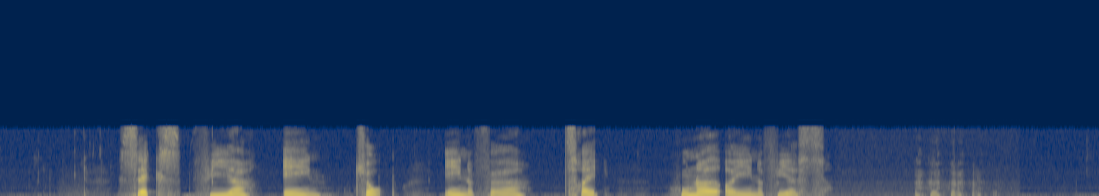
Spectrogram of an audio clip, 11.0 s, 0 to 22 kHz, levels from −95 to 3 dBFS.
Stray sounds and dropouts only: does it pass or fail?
fail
